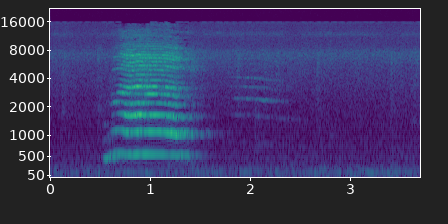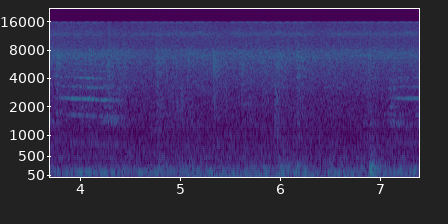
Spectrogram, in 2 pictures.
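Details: Waiting for din-dins in the bathroom, pet cat Mocha lets out one loud, sagging meow. Faint, thin meows follow from farther off, likely the other cat, Awesome Sauce, fed separately in the kitchen.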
